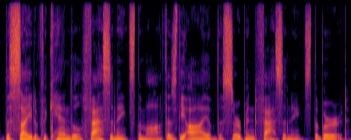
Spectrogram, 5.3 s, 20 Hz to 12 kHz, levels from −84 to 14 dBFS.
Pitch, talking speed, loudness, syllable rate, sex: 115 Hz, 195 wpm, -21 LUFS, 5.0 syllables/s, male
